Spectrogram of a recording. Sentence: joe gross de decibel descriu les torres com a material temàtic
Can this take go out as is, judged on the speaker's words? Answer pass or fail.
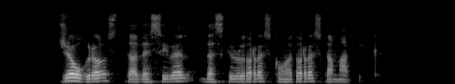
fail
